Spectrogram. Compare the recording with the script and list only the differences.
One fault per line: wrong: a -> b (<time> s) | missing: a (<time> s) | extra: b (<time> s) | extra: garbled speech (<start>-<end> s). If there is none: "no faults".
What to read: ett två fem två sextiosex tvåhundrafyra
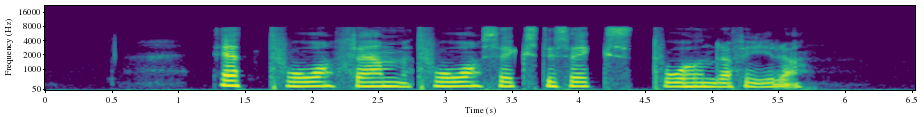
no faults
